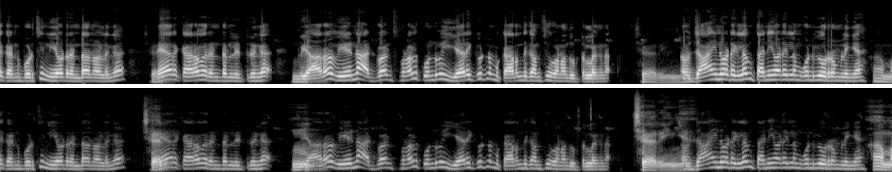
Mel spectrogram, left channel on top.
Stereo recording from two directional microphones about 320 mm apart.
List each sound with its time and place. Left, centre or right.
0.0 s speech: centre
6.3 s speech: centre
6.9 s speech: centre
